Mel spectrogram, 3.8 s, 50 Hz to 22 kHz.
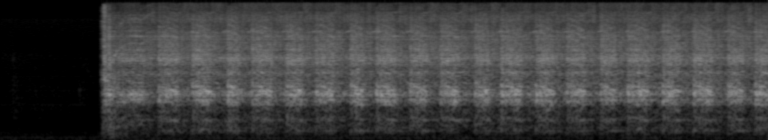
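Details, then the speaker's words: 2011 Jeep Patriot, rewired after an accident, ASD main control circuit code: starter cranks at roughly three beats a second with an uneven, lumpy rhythm and never fires; crank no start, dead or weak cylinder suspected. "it kind of sounds like it's got a dead cylinder or a weak cylinder"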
